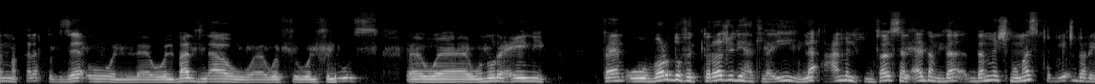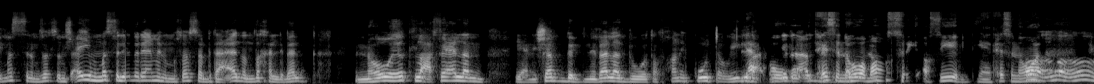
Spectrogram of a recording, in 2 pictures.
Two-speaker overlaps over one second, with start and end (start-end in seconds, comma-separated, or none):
18.4-19.8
